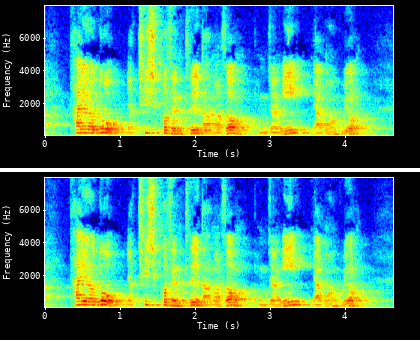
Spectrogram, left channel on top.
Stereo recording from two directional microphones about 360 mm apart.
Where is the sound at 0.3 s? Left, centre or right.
Centre.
